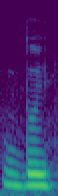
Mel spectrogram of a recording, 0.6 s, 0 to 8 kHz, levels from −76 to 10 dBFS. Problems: none marked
